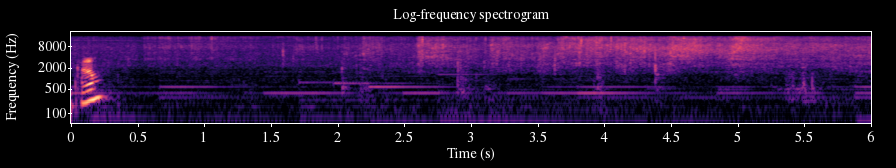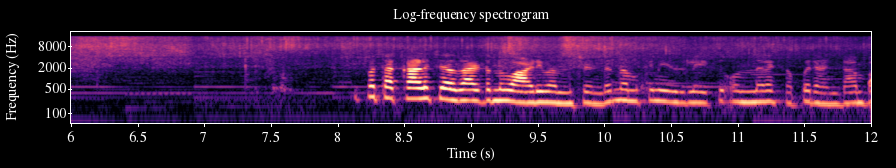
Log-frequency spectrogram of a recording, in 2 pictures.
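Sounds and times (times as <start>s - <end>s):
soft background music: 0.0s - 12.0s
vegetables sizzling in oil: 0.0s - 12.0s
spatula scraping and tapping: 1.9s - 8.2s.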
